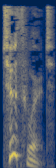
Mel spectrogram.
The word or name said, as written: toothwort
